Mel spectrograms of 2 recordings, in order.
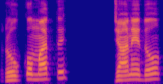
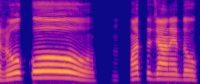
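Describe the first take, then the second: First: "रोको मत" together, a clear break, then "जाने दो"; pause after मत. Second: Long, loud, high "रोको", pause, then "मत जाने दो"; pause after रोको. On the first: Teacher showing the meaning of letting someone go, pause after मत. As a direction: keep मत attached to रोको, pause before जाने दो. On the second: Teacher showing the comma changing meaning to stopping someone, pause after रोको. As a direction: call out a stretched रोको, then join मत to जाने दो. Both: Shown as a demonstration. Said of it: "कौमे से देखो यहाँ भाव change हो गया".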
